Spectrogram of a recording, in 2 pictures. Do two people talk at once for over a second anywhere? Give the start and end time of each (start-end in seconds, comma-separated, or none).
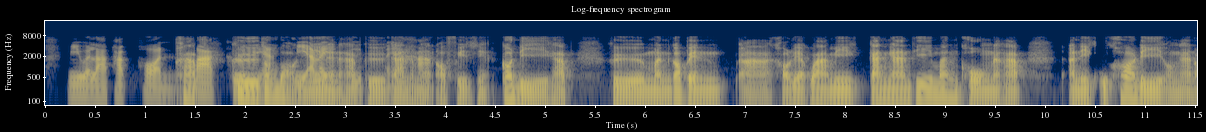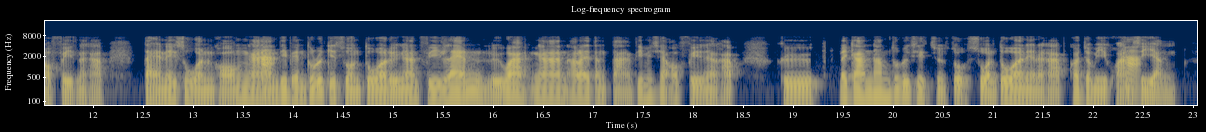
1.9-3.8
